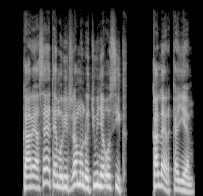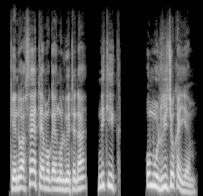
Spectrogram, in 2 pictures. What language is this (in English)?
Luo (Kenya and Tanzania)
